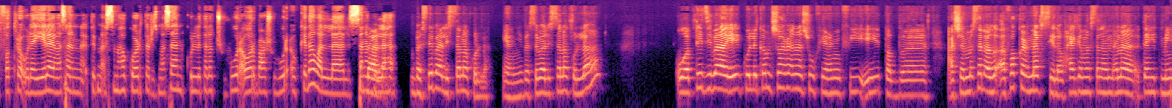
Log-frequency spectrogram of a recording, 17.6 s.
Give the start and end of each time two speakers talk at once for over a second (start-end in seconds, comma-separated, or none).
none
